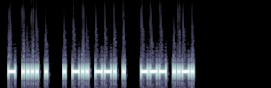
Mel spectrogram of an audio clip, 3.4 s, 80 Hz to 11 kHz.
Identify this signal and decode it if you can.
Morse code, heard as a keyed tone, about 45 wpm, 700 Hz. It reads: THE EDGE OF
